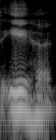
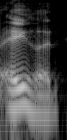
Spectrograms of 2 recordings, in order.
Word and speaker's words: Ehud: deliver and he gives eood or ahood however you want to pronounce it eood over them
